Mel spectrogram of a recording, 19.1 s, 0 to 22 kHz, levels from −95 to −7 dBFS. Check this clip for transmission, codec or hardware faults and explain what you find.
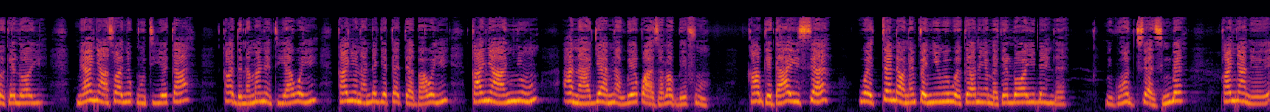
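One codec fault runs through the whole recording. Throughout, likely AAC compression: nothing above 12.5 kHz, and fizzy, warbling sibilants fitting about 32 kbps, unlike a simple low-pass filter's clean dulling.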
